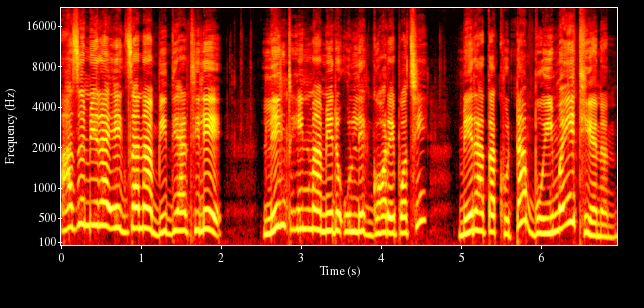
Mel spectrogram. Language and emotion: Nepali, happy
